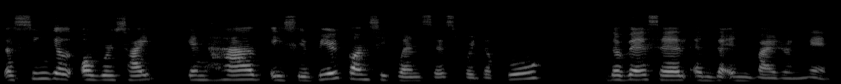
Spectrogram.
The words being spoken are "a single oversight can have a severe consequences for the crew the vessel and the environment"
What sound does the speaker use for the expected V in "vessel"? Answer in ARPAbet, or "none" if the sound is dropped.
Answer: V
